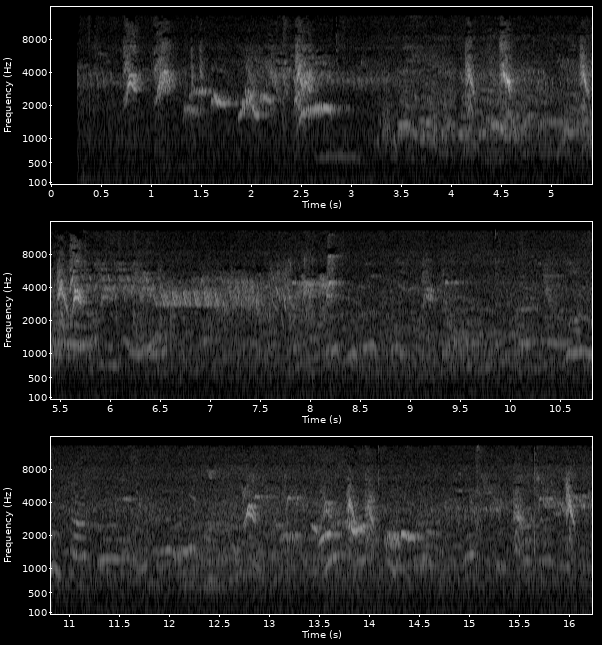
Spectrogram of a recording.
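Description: Many small birds chirping and calling over one another in short, quick notes, over a steady low hum.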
